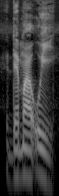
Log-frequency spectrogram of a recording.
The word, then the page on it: dema úì: apatani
